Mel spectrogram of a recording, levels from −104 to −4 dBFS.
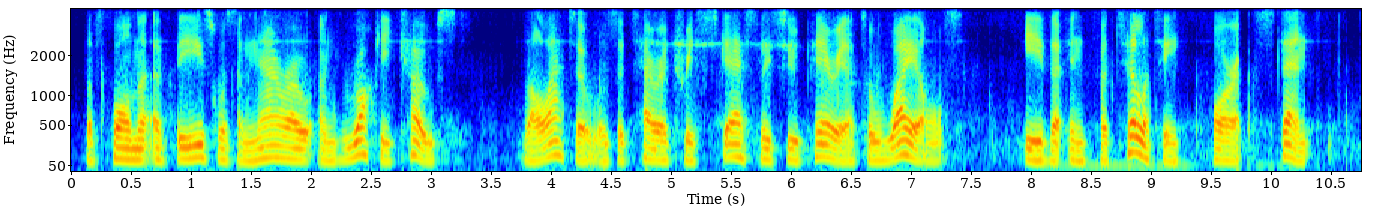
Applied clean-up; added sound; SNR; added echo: neural separator model SepFormer DNS4.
